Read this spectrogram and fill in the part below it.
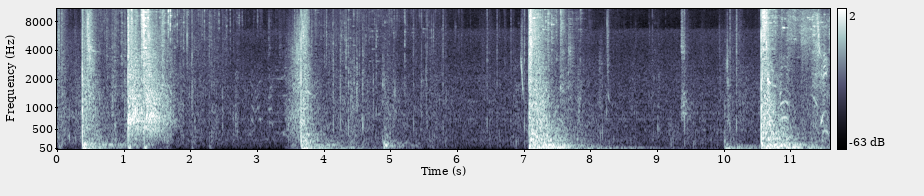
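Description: Pistol shots ring out one at a time, with echoes.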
